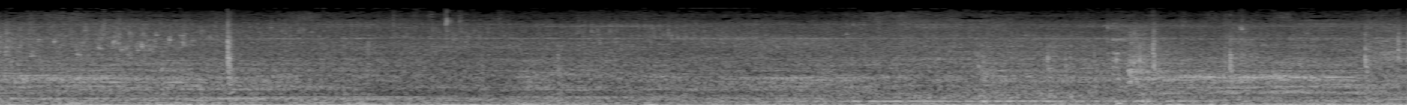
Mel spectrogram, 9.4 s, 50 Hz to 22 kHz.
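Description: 5-ton electric forklift truck driving with a loaded stack of boards on its forks: a steady low rumble with an electric motor hum, and a few short knocks and rattles.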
